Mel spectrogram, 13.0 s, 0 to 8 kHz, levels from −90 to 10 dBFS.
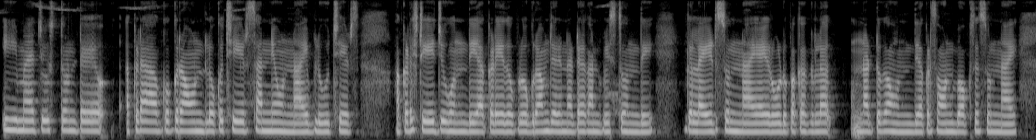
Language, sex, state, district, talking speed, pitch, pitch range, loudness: Telugu, female, Andhra Pradesh, Srikakulam, 135 wpm, 190 Hz, 185-200 Hz, -23 LUFS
